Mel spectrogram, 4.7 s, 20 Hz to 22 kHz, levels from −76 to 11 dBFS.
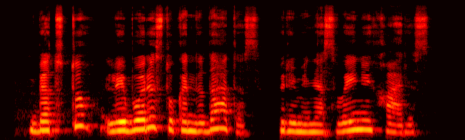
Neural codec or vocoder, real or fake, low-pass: none; real; 19.8 kHz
